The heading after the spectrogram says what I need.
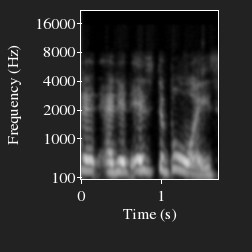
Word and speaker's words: Du Bois: it, and it is Du Bois. not Du They said Bois. they say they don't do it the fancy way. You pronounce it the way it's spelled, Du Bois.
